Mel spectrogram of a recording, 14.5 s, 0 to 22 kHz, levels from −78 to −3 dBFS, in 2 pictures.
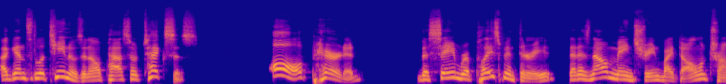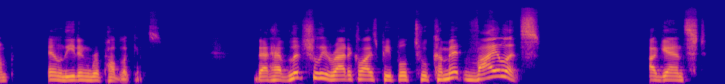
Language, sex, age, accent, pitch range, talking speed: English, male, 30-49, American, 120-175 Hz, 130 wpm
